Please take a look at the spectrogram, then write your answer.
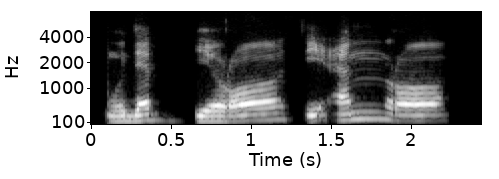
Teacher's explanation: jangan sampai mudab kedengaran huruf P.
